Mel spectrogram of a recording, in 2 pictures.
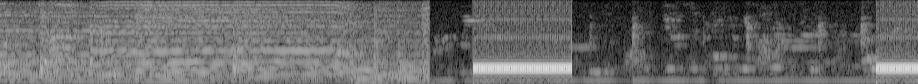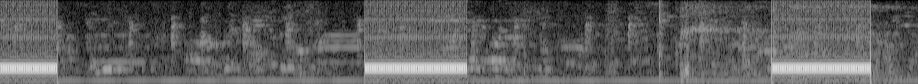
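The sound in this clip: A telephone ringback tone sounds as a call rings through to an extension: four steady, even one-second ring bursts, spaced about four seconds apart, over a low continuous hum.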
